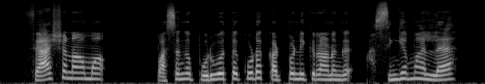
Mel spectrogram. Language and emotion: Tamil, disgusted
